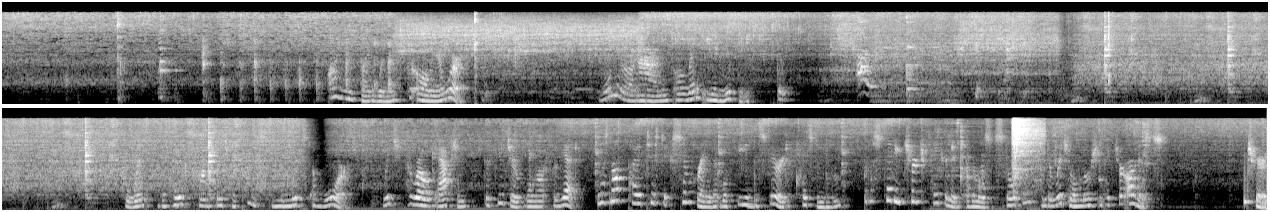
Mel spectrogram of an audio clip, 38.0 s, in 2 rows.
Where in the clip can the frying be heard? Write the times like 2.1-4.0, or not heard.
0.0-37.9.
